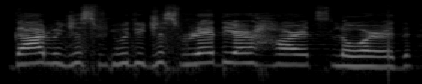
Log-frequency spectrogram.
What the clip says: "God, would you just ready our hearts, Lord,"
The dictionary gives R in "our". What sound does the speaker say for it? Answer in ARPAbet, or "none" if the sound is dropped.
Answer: R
